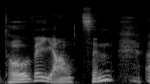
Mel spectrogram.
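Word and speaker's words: Tove Jansson: the great scandinavian author i like to to pronounce her name tove yansen which probably isn't the prepped way to pronounce it but uh you know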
